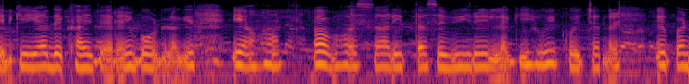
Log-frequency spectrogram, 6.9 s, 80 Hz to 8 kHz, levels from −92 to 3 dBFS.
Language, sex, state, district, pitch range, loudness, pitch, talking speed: Hindi, female, Maharashtra, Sindhudurg, 205-230 Hz, -29 LUFS, 215 Hz, 150 wpm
